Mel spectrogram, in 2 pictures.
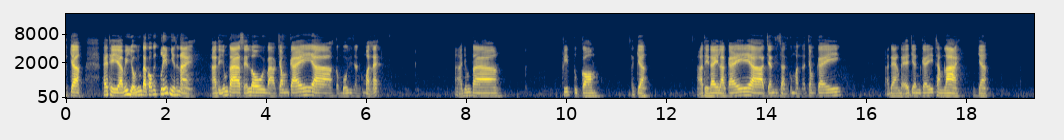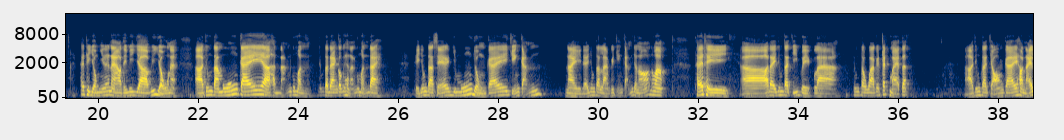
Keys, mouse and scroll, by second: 0.7 click, 2.3 click, 8.7 right click, 10.1 click, 17.0 click, 18.1 middle click, 21.2 click, 22.0 click, 27.5 click, 28.2 click, 33.8 click, 36.4 click.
